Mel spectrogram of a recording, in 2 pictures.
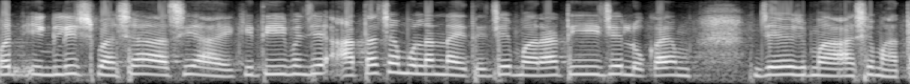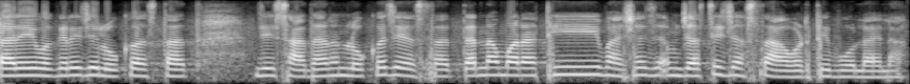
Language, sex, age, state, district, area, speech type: Marathi, female, 45-60, Maharashtra, Buldhana, rural, spontaneous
